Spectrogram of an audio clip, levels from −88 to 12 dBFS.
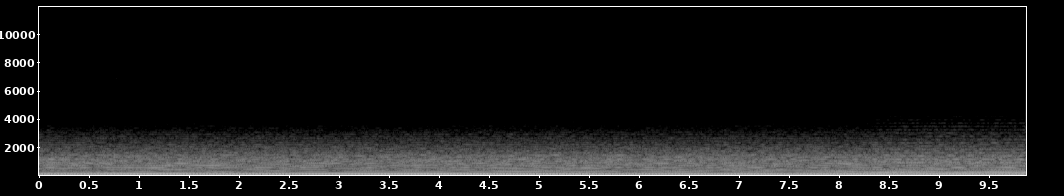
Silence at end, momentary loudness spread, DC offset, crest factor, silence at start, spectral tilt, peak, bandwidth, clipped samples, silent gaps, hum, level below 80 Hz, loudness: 0 s; 3 LU; under 0.1%; 12 dB; 0 s; -13 dB/octave; -14 dBFS; 3.1 kHz; under 0.1%; none; none; -32 dBFS; -27 LUFS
